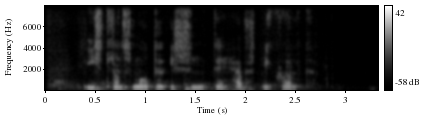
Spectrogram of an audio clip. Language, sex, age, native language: Icelandic, male, 80-89, Icelandic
